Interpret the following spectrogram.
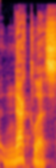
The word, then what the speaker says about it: Necheles: organization that falls on Susan necklace not spelled the way it sounds but that's the way she pronounces it she is the lead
